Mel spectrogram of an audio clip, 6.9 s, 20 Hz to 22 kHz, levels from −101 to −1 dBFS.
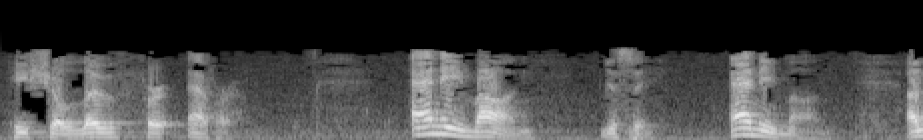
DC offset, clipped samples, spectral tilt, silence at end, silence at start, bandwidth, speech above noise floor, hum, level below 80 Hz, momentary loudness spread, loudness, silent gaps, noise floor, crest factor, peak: under 0.1%; under 0.1%; -7.5 dB/octave; 0 s; 0.1 s; 5.4 kHz; 29 dB; none; -52 dBFS; 18 LU; -20 LUFS; none; -49 dBFS; 16 dB; -6 dBFS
